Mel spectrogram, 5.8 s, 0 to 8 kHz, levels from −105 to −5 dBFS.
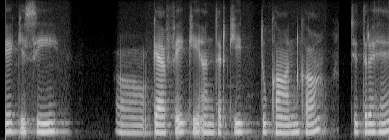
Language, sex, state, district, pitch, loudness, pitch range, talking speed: Hindi, female, Uttar Pradesh, Jyotiba Phule Nagar, 180 Hz, -30 LUFS, 170-185 Hz, 115 wpm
